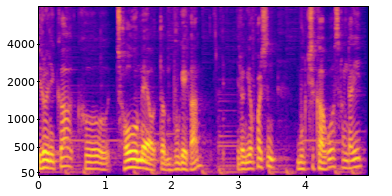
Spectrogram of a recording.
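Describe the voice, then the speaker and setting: A man's voice: medium pitch, normal speed, dark tone, faint music behind. A man reviewing audio products in conversational commentary, explaining things with casual, emphatic phrasing.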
